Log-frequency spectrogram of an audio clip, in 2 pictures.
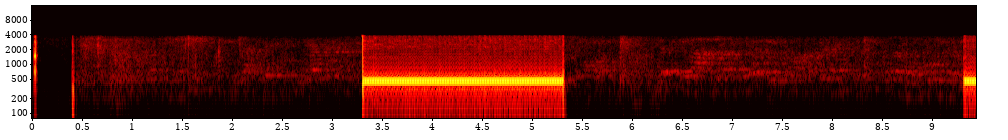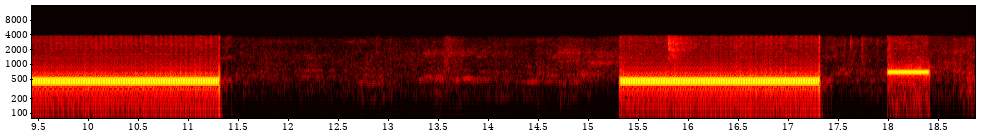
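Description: Telephone tones sound during a call transfer: three long, steady mid-pitched beeps, each about two seconds, evenly spaced by silent gaps, then one brief higher beep at the end.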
